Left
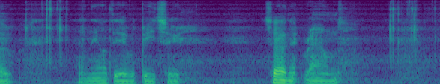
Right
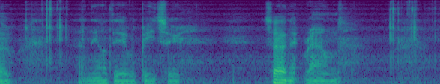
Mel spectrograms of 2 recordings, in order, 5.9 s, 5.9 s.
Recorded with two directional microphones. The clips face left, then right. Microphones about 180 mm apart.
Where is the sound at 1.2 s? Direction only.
20° left (ahead or behind).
